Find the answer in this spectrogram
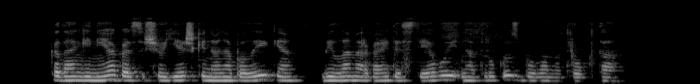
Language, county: Lithuanian, Kaunas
